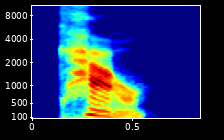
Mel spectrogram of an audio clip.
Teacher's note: Your mouth starts in one shape and glides to another to make that ow sound. It's not a snapshot at all.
